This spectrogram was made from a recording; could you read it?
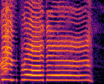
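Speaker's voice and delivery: high, squeaky voice. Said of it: "Rumi's just Mort now".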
